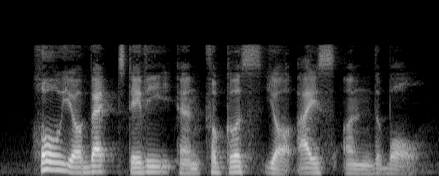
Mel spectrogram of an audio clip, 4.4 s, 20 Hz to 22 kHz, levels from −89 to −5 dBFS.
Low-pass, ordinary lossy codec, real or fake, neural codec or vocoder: none; none; fake; codec, 16 kHz, 0.5 kbps, FunCodec, trained on LibriTTS, 25 frames a second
